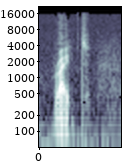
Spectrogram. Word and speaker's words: write: so the word W-R-I-T, and obviously the E is silent, so write.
